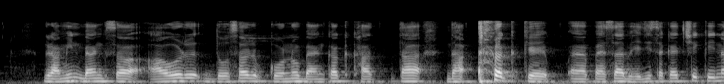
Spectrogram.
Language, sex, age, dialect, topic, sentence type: Maithili, male, 18-24, Southern/Standard, banking, question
